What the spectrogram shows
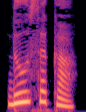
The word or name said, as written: ದೂಸಕ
